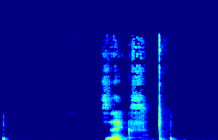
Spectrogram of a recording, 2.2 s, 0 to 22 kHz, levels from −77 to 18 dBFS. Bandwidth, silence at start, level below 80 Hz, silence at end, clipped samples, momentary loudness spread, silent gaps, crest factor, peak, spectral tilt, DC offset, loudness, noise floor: 17 kHz; 1 s; -68 dBFS; 0.45 s; under 0.1%; 20 LU; none; 30 dB; 0 dBFS; -3.5 dB/octave; under 0.1%; -26 LUFS; -81 dBFS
